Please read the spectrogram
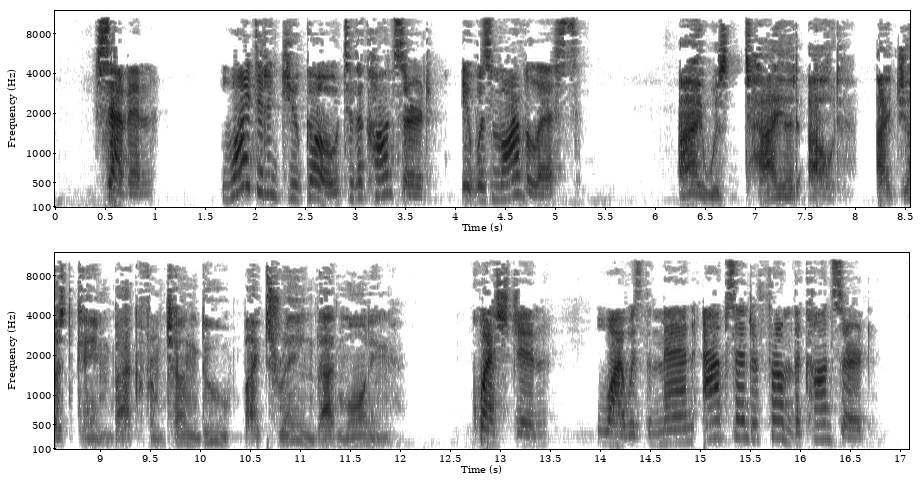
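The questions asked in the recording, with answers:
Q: Why was the man absent from the concert?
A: He was very tired from a train trip back from Chengdu.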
